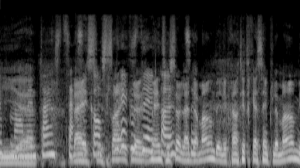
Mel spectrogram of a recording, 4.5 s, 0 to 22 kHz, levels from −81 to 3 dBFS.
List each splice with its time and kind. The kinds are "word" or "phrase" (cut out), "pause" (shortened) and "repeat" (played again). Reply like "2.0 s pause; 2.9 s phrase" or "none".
none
